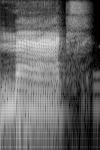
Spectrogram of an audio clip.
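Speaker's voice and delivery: very loud, rough, furious, drawn-out angry call. Showing how a name can be said, said angrily. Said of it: "You could say Max pretty angrily".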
